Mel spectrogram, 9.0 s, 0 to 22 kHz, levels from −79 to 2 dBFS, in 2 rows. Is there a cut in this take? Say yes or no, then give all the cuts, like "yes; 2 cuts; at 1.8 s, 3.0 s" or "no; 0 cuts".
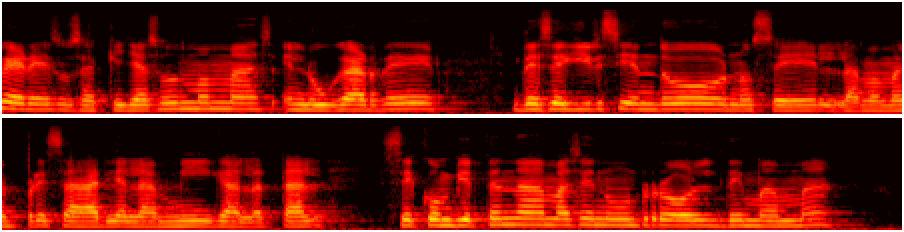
no; 0 cuts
